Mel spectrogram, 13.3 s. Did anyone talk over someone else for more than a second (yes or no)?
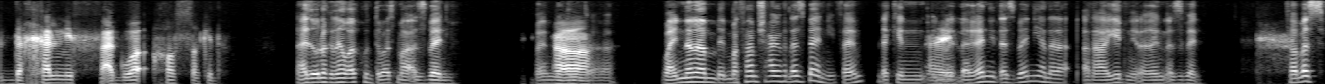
no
